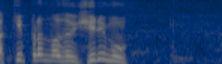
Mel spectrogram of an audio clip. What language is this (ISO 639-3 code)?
por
